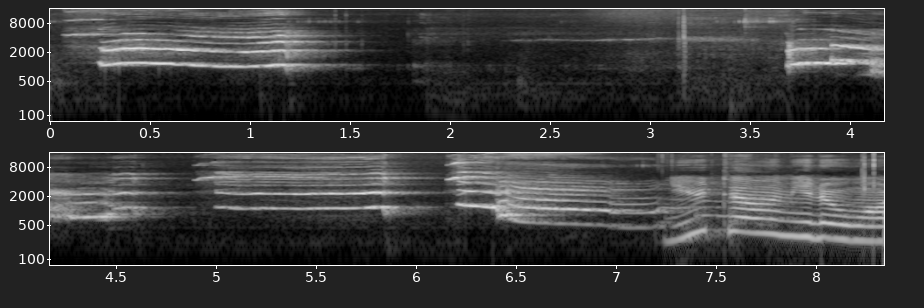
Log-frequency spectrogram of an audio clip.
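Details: Whiny Redbone Coonhound pup pestered by a cat: four loud, drawn-out, high-pitched whines, the first steady, the later ones wavering, the last sliding down in pitch, separated by short quiet gaps.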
